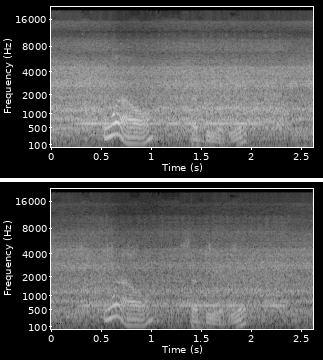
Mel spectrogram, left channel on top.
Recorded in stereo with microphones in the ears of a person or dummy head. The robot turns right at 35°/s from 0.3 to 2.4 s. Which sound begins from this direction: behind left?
A man speaking, at 0.5 s.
